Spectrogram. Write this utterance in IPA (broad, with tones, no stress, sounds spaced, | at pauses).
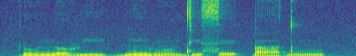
ɾ uː˦ n ʊ˦˨ β iː˦˨ ɡ͡b ĩ˦ β ũ˨ d i˦ s eː˨ k͡p aː˨ d ũ˨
